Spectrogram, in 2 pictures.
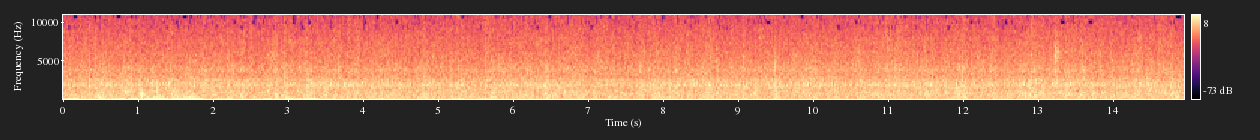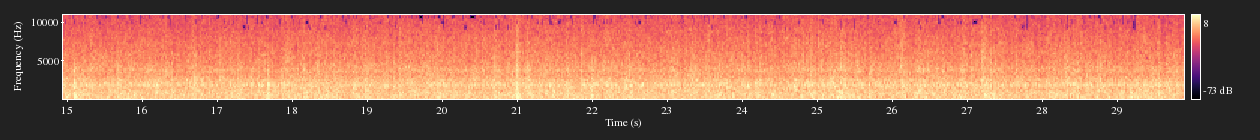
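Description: Steady rain, with a brief low rumble of thunder a second or two in.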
